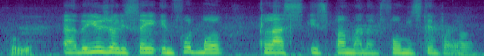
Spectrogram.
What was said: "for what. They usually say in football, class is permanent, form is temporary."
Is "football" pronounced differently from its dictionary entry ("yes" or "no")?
no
